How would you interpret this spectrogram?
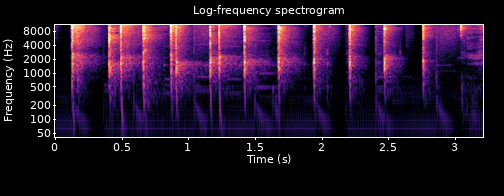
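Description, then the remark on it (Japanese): A run of crisp hand claps, about a dozen sharp strikes in a quick, slightly uneven rhythm, fairly loud with no voices. “拍手でごまかしてたんですけど、バレました。”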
